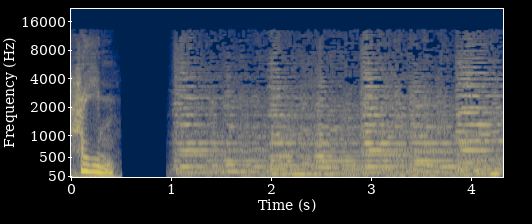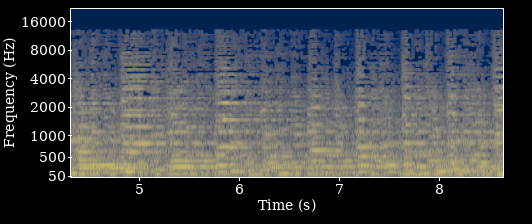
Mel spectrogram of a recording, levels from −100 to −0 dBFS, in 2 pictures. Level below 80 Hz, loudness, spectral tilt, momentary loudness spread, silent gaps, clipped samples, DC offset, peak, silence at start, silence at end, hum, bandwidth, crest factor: -44 dBFS; -26 LUFS; -6 dB/octave; 6 LU; 0.52-0.94 s; under 0.1%; under 0.1%; -6 dBFS; 0 s; 0 s; none; 13 kHz; 20 dB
